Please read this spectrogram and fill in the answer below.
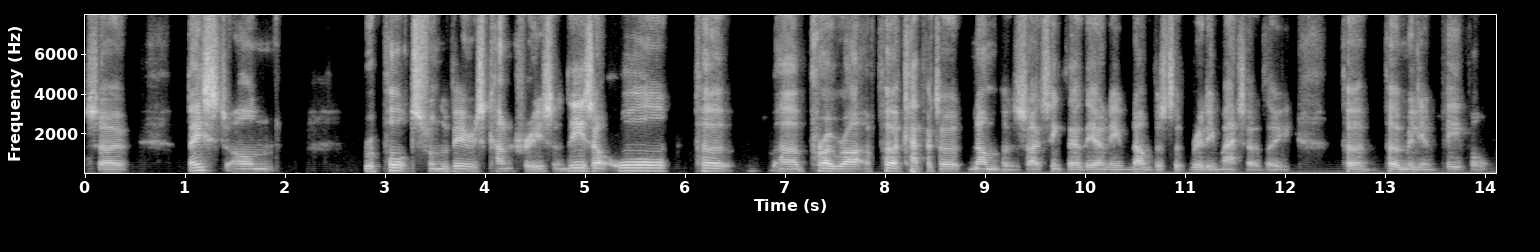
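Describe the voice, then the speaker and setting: A man's voice: mid-range voice, steady tone, unhurried, pushed and bright, no room sound, rough recording. A man hosting an online meeting, walking through statistics and then interviewing a guest, with many fillers and restarts. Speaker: meeting host.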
